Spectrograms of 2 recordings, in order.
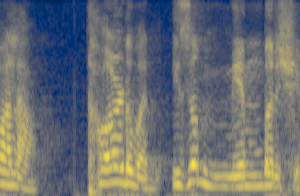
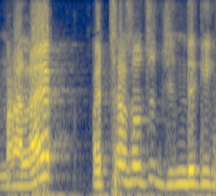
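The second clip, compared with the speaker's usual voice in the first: ordinary delivery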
